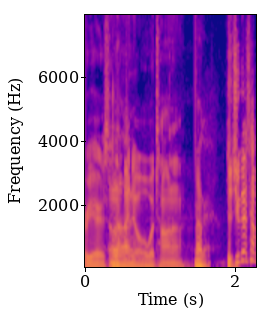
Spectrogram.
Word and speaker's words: Owatonna: Well, it helps that I lived there for 4 years, and I know Owatonna. Okay. Did you guys have a maid right in Owatonna, or not so much?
